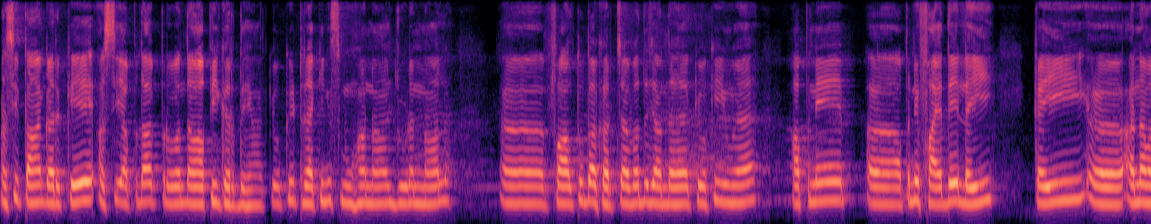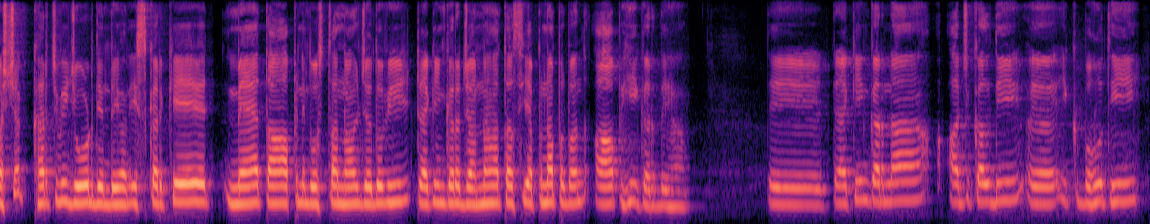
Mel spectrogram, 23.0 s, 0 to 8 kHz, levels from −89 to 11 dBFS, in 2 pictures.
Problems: background sounds at intervals, background conversations at intervals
